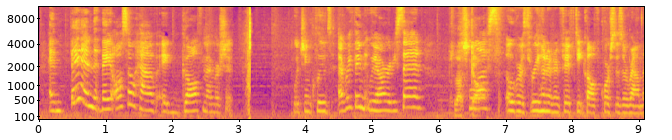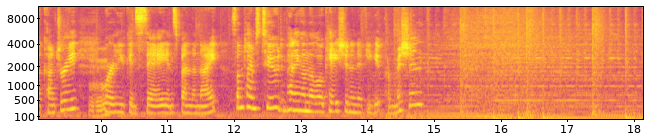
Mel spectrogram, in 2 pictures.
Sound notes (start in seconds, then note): 3.2 golf ball pings; 14.0 upbeat music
